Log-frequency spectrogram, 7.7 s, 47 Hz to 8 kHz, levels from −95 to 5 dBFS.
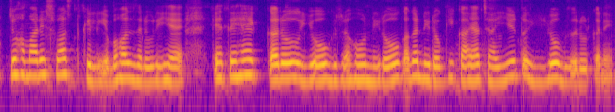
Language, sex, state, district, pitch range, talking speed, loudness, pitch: Hindi, female, Uttar Pradesh, Etah, 200-240 Hz, 170 wpm, -16 LUFS, 215 Hz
